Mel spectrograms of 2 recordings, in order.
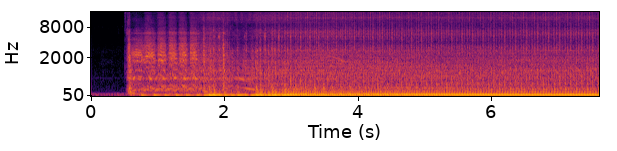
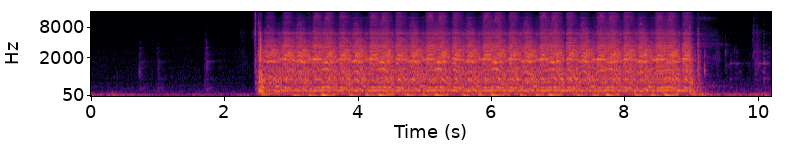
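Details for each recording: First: Clark C500Y45 forklift, Waukesha D176G engine rescued from scrap, started with starting fluid in the hope propane takes over: starter turns briefly, engine catches within a second and settles to a steady, even, low idle; some blow-by and smoke, still needs tune-up, cap and rotor. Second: Clark C500Y45 forklift with Waukesha D176G engine rescued from scrap, worn distributor cap graphite and points: starter spins the engine in an even chug, about two and a half beats a second for six seconds, never catching; crank no start from very weak spark.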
